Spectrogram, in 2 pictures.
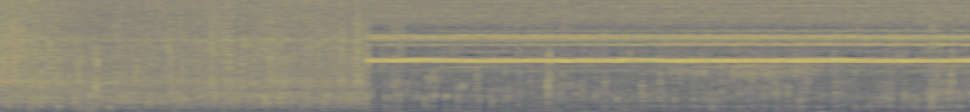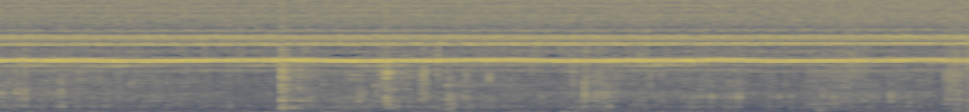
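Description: Pork stew simmering and bubbling in a wok, with scattered clicks of a ladle and spatula against the wok, one clearer knock about six seconds in. From about two seconds in, a steady high-pitched insect trill runs alongside.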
